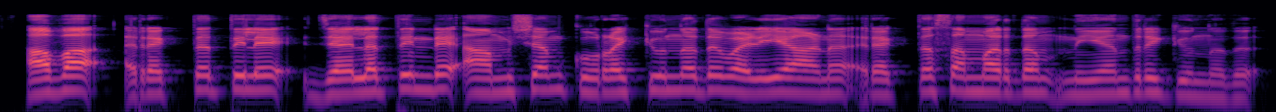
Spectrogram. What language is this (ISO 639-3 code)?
mal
